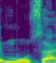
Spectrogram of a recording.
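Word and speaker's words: موسیٰ: अब जैसे लिखा हुआ है यहां पर मूसा इस तरीके से लिखा हुआ है बट हमको मूसा जो प्रोनाउंसिएशन उसका जो सुनने आ रहा है तलफुस जो है तो वो इस तरीके से मूसा है।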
